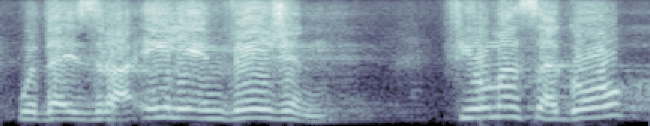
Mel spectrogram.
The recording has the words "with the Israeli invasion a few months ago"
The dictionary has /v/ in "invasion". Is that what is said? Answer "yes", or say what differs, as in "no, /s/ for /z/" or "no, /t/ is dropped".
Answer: yes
